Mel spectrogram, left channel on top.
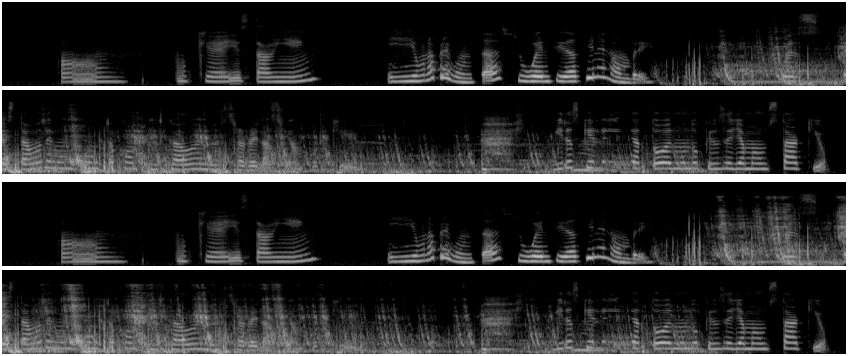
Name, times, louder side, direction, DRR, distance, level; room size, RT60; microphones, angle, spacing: voice 1, 0.6-1.3 1.7-3.2 7.8-8.0 8.4-12.1 13.2-16.7, equal, 10° left, 7.0 m, -33 dB
voice 2, 3.9-6.5 14.1-14.5, left 1 dB, 25° left, 2.4 m, -28 dB
sound 1, 6.2-6.3 6.5-15.9, right 2 dB, 75° right, 1.9 m, -32 dB
sound 2, 7.3-16.1, left 1 dB, 85° left, 6.6 m, -43 dB
open air
head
